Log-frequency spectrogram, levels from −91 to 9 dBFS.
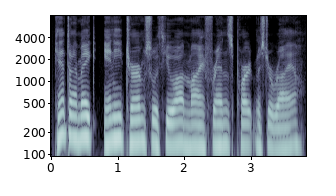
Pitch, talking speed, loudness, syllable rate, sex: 135 Hz, 205 wpm, -16 LUFS, 3.9 syllables/s, male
